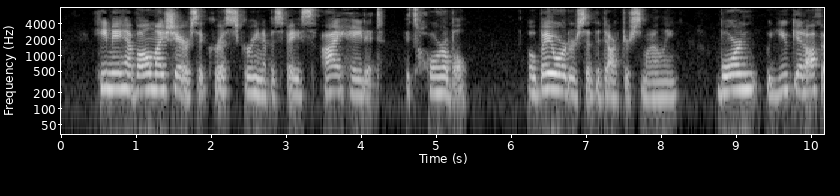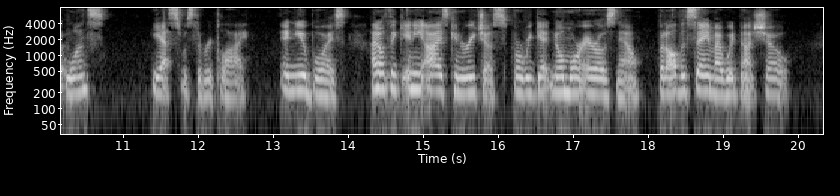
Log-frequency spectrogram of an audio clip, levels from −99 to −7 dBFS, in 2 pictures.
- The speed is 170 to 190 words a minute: Yes, average, 175 wpm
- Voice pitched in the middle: No, high, 200 Hz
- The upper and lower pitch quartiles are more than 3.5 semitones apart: No, average, 3.1 semitones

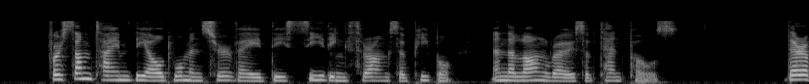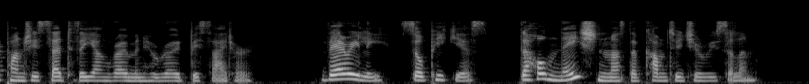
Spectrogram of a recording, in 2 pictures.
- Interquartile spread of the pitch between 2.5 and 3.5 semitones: Yes, average, 2.9 semitones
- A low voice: No, medium, 180 Hz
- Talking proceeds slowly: No, average, 150 wpm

